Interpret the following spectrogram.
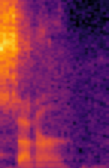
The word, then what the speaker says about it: center: It's pretty common to drop the T when it comes after an N, like in the word center. A lot of people will pronounce that center.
